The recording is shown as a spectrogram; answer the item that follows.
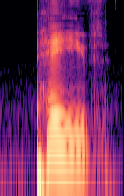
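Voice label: "pave", American English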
